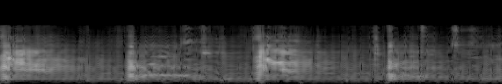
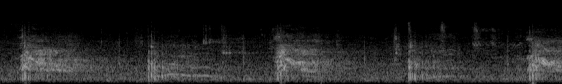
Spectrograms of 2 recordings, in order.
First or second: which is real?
second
